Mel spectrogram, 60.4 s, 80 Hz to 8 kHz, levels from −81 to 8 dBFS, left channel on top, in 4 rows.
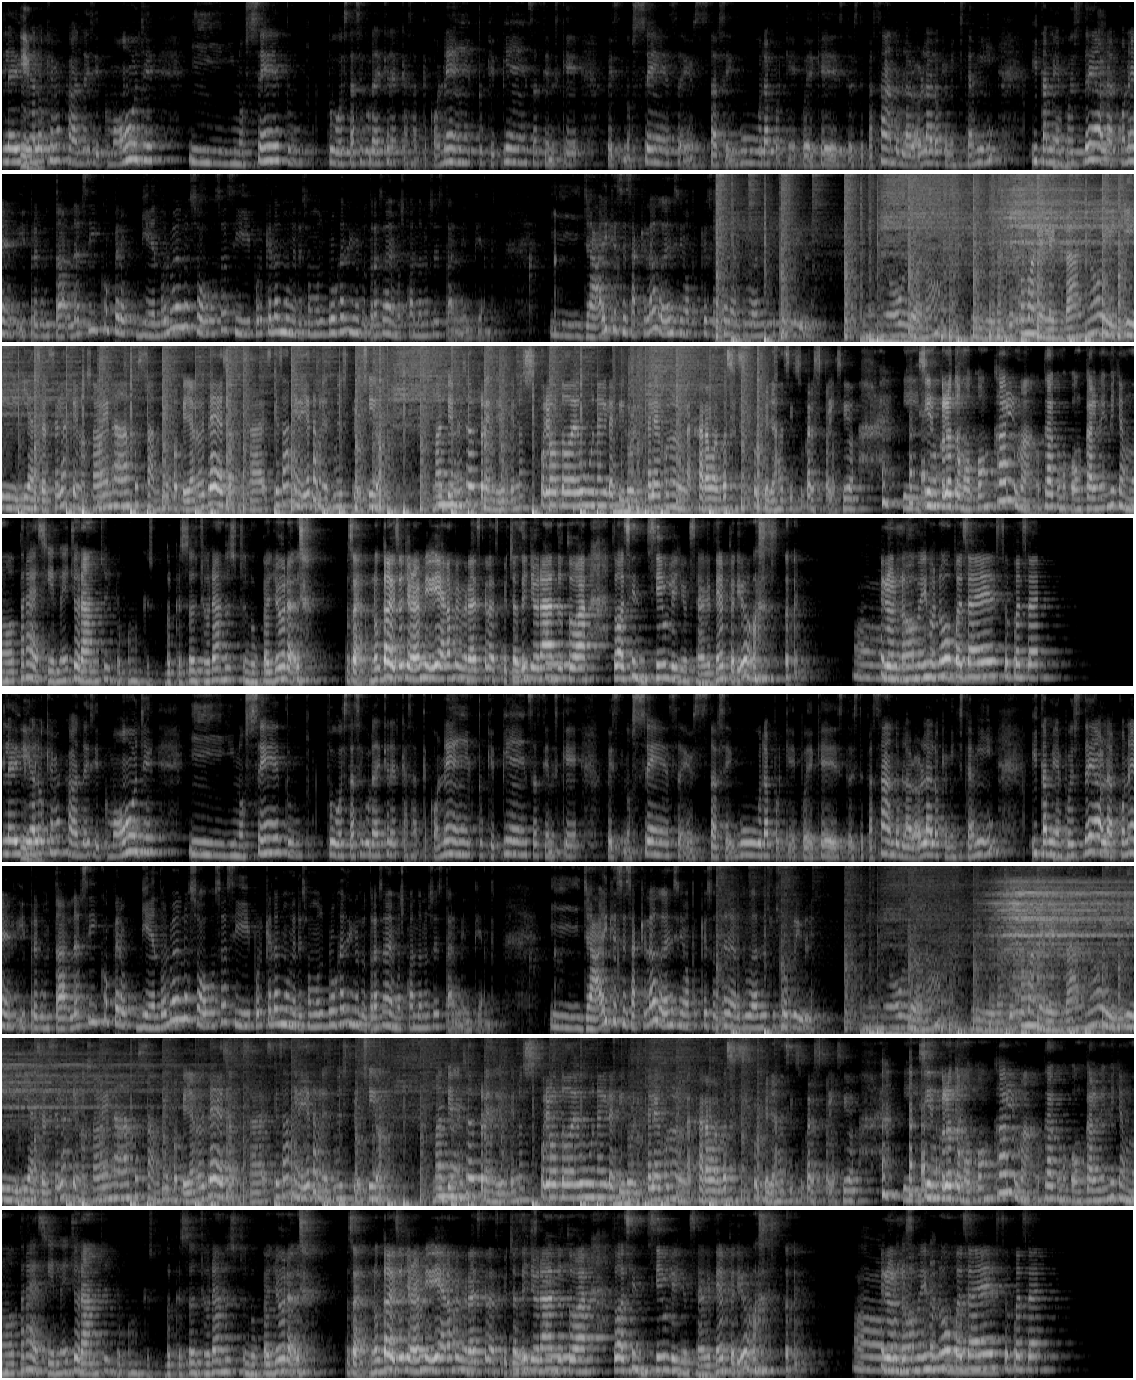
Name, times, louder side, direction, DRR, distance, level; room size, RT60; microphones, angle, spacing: voice 1, 0.0-21.6 22.4-25.9 28.5-28.7 36.0-36.4 41.9-42.5 51.3-51.5 52.1-52.9 56.6-57.3 57.7-58.5, right 2 dB, 55° right, 10 dB, 0.8 m, -31 dB
sound 1, 24.6-26.0 26.3-40.5, left 7 dB, 85° left, 0.4 m, -29 dB
voice 2, 26.6-27.6 28.0-35.3 35.8-41.9 42.2-47.1 47.5-49.4 49.9-55.8 57.0-59.1, left 3 dB, 35° left, 11 dB, 0.7 m, -26 dB
sound 2, 28.1-33.3, right 2 dB, 30° right, 2.9 m, -33 dB
8.8 x 8.6 x 7.3 m, 0.98 s
head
